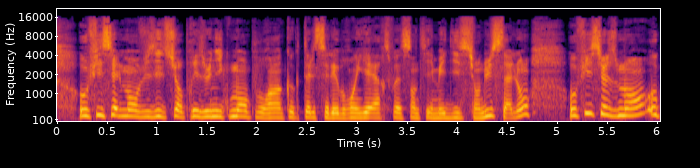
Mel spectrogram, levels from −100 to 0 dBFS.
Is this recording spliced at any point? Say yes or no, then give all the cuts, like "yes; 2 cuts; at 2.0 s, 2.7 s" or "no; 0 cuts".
yes; 1 cut; at 3.3 s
